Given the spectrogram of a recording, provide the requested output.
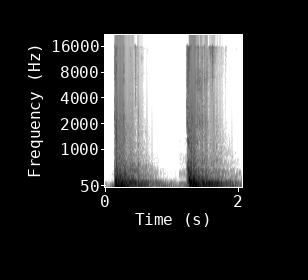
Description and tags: And another thud
thud, punch, fight, fall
